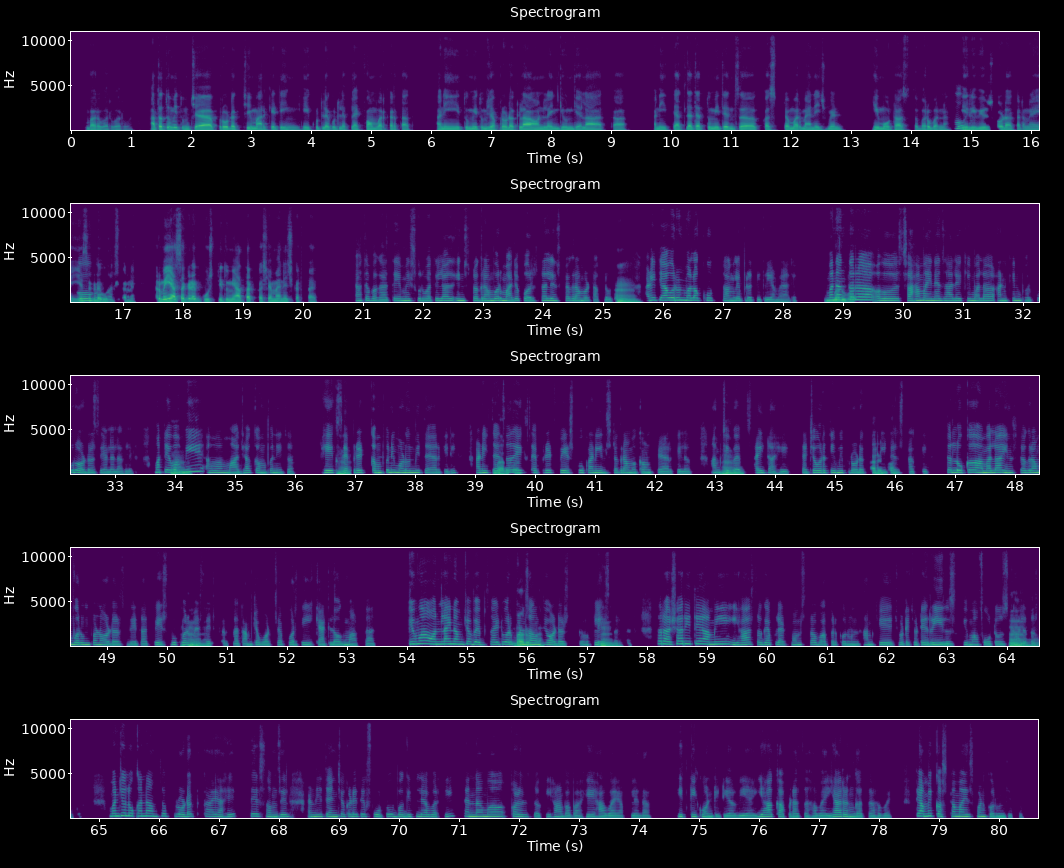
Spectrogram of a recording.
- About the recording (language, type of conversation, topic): Marathi, podcast, हा प्रकल्प तुम्ही कसा सुरू केला?
- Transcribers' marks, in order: other background noise; in English: "प्रॉडक्टची"; in English: "प्लॅटफॉर्मवर"; in English: "प्रॉडक्टला"; in English: "रिव्ह्यूज"; tapping; in English: "प्रॉडक्टचे"; in English: "प्लॅटफॉर्म्सचा"; in English: "प्रॉडक्ट"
